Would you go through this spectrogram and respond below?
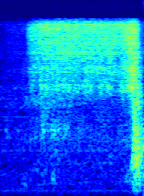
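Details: Speaker's own mechanical ventilator, heard during his podcast talk: a steady airy hiss builds and peaks, then cuts off sharply as the ventilator delivers a breath.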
